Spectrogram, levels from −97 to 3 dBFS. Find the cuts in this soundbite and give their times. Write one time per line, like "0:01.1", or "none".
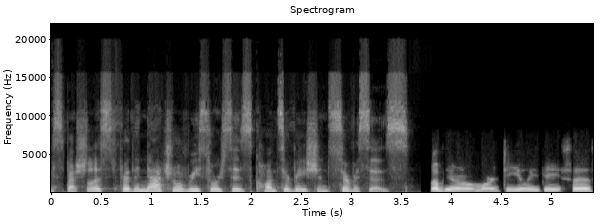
0:03.9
